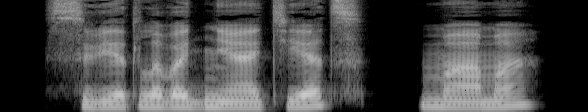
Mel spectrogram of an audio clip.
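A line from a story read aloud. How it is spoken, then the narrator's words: Cold. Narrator (Russian): холодно произнес Хэл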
